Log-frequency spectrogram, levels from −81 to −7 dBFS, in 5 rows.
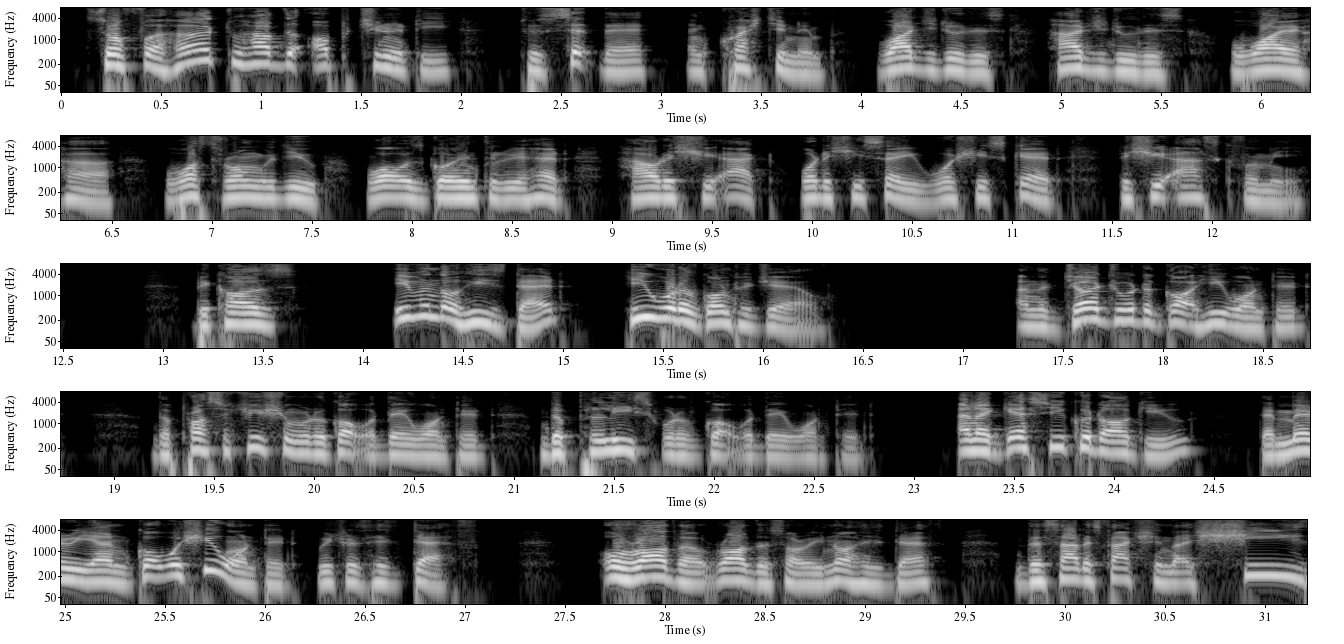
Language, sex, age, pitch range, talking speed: English, male, 30-49, 125-170 Hz, 220 wpm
